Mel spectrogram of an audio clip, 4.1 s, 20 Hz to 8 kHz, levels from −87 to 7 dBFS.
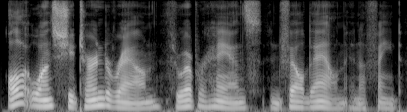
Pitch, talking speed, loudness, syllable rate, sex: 105 Hz, 235 wpm, -19 LUFS, 4.4 syllables/s, male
